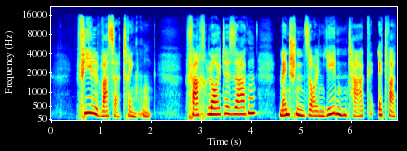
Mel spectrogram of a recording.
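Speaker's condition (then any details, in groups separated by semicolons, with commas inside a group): No condition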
